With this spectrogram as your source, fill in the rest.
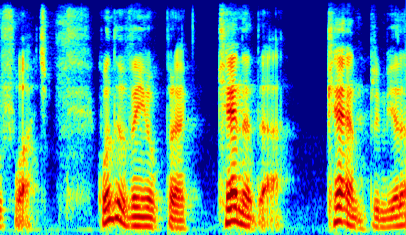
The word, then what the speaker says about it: Canada: a gente faz aqui Canada aqui é o can como a latinha de refrigerante Olha o sem vontade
